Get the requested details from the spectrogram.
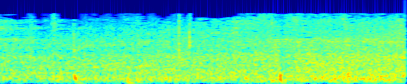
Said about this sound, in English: Green light is on, and the lure rolling for this. Race four, ready.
